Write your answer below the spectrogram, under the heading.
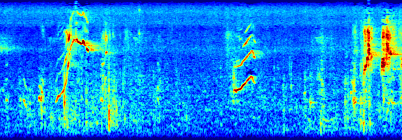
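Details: Baby monkey after a fall, giving high, thin squealing cries that sweep sharply up then down, two clear wavering calls about two and a half seconds apart over a soft rustling background.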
